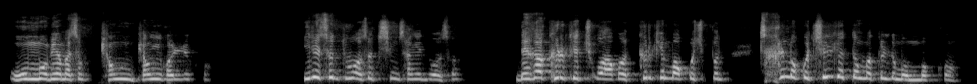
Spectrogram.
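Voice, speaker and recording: A woman pastor preaching a sermon with emphatic rhetorical questions, moving between loud calls and hushed asides. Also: sits high.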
